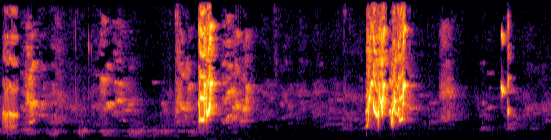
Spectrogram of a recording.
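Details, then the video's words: Lovebirds kept as pets give scattered soft chirps, then two loud, shrill, raspy bursts about two seconds apart, and a final brief high chip. "Love birds Sounds | lovebirds chirping sounds"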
